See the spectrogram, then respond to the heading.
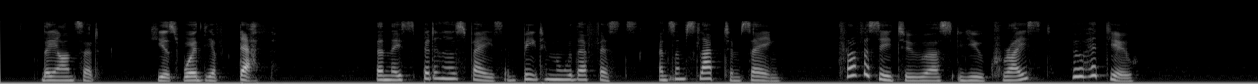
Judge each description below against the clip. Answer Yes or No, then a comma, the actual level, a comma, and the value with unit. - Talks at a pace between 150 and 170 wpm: Yes, average, 160 wpm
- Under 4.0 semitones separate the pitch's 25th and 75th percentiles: No, average, 5.3 semitones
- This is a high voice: Yes, high, 195 Hz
